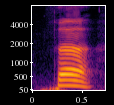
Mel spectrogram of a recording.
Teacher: اب ثا جو ہے وہ سیٹی کے بغیر ہے، اس میں ذرا بھی سیٹی کی آواز نہیں آنی چاہیے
